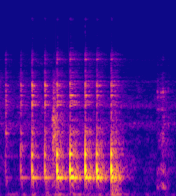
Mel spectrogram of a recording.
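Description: A quick, evenly spaced run of about ten sharp clicks, roughly seven a second, with a steady ringing tone under them; it stops about a second and a half in.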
